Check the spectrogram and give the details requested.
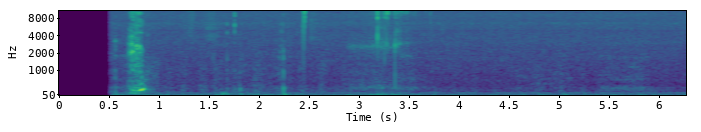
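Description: A single abrupt, sharp gulping 'hic' sound, followed by quiet room noise with faint clicks. Hiccup.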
